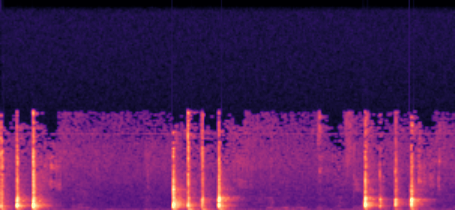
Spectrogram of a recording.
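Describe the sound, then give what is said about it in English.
Three bursts of knocking on a door, each a quick group of three or four sharp raps, separated by pauses of about two seconds. The knocks are clear, with no talking. “Well, he's not coming to the door. Maybe he doesn't hear me.”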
